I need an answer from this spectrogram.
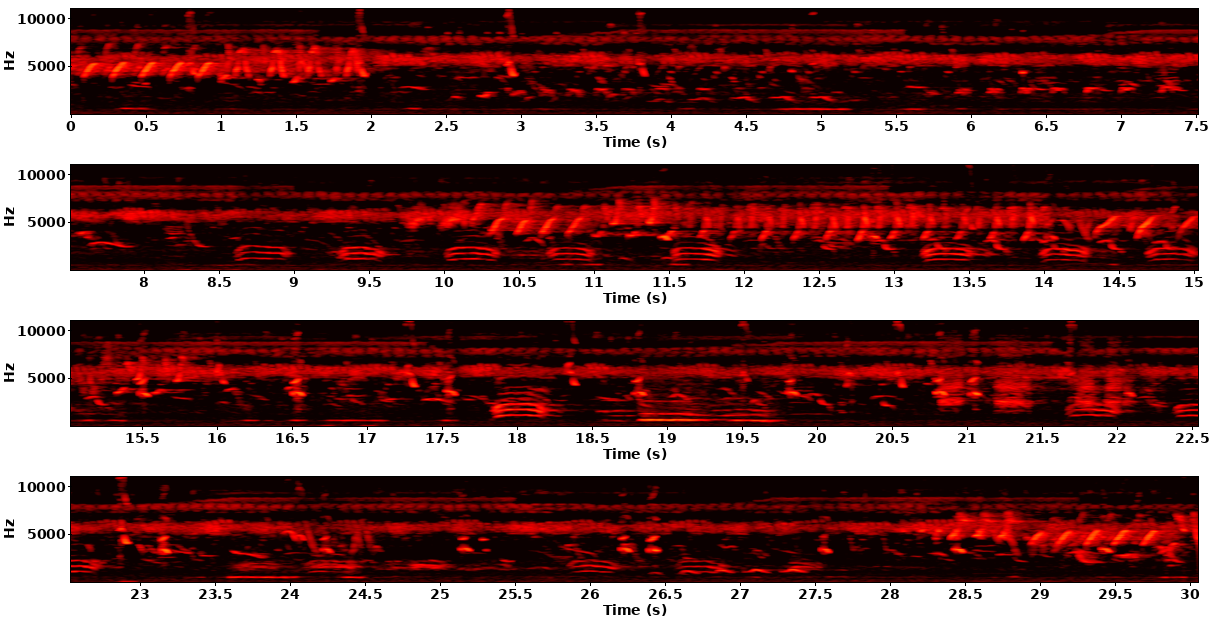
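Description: Faint birdsong: runs of short, arching chirped notes repeated over and over, over a steady high-pitched shrill trilling.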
